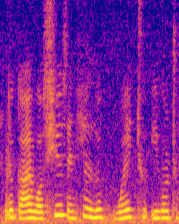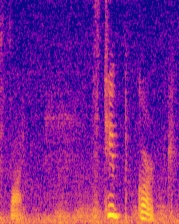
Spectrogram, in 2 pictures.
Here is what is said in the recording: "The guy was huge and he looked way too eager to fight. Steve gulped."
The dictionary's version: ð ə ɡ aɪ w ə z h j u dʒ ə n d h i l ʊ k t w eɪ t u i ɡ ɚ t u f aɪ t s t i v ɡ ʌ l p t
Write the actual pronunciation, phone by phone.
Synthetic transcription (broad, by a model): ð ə ɡ aɪ w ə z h j u z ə n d h i l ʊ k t w eɪ t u i ɡ ɚ t u f aɪ t s t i p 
